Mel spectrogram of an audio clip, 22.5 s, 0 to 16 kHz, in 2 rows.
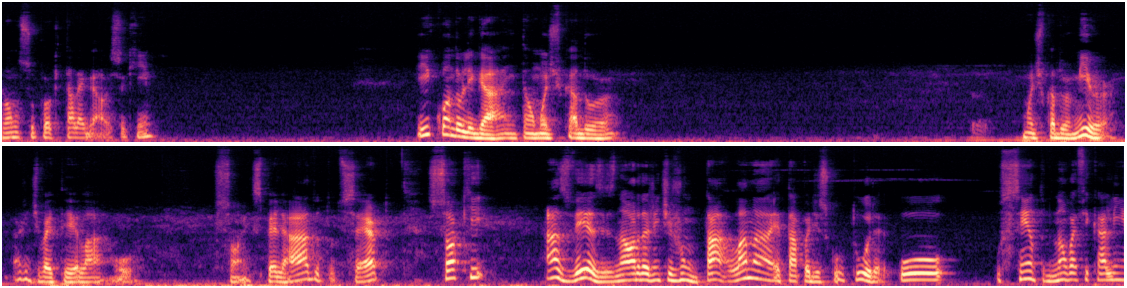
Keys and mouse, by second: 0.2 middle click, 0.3 ctrl+middle click, 1.5 z, 3.4 middle click, 5.1 click, 12.2 middle click, 13.2 Tab, 13.6 ctrl+middle click, 14.1 middle click, 14.5 ctrl+middle click, 14.9 middle click, 15.5 ctrl+middle click, 15.9 middle click, 18.7 ctrl+middle click.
